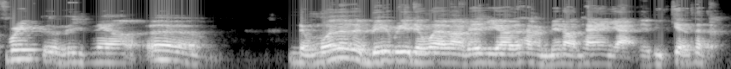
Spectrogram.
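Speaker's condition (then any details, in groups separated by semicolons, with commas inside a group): Cerebral palsy; spastic quadriplegic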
